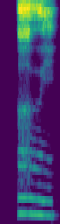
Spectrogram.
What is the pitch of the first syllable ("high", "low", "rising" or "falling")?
low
